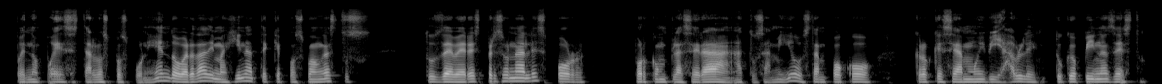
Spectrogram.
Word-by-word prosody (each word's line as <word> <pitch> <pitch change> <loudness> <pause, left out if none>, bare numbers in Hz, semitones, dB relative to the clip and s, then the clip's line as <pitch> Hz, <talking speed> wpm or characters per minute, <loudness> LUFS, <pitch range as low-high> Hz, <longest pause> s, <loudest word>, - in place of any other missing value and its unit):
pues, 115 - -3
no 115 -1 -5
puedes 120 -3 -1
estarlos 110 +2 -2
posponiendo, 120 +6 -1
¿verdad? 125 +7 +5
Imagínate 135 0 -1
que - - -6
pospongas 120 +5 -2
tus 120 -3 -7 0.5
tus 120 -1 -3
deberes 125 +1 +5
personales 150 +4 +2
por 115 -3 -1 0.4
por 125 -2 +1
complacer 115 -2 -1
a 115 -4 +6
a 110 - -8
tus 95 +2 -6
amigos, 115 +5 -4
tampoco 115 0 0 0.4
creo 115 0 -1
que 125 - -2
sea 120 0 +3
muy 120 0 0
viable. 120 +1 -2
¿Tú - - -5
qué 130 - -3
opinas 130 0 +1
de 125 - +1
esto? 115 0 -7
120 Hz, 160 wpm, -28 LUFS, 115-130 Hz, 0.5 s, a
